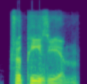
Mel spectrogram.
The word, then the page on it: trapezium: British English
